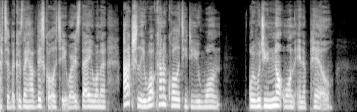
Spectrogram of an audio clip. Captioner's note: none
